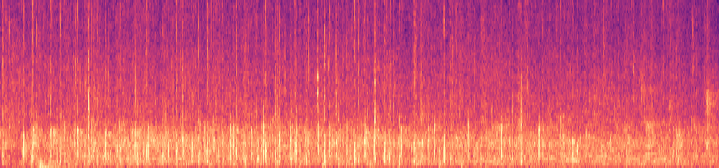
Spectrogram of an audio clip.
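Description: Audience applauding: a crowd of many hands clapping at once, holding steady throughout.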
